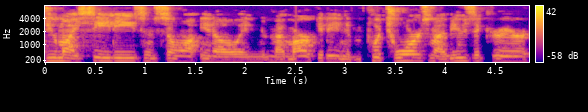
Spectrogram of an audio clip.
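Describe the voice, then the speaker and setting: A woman is speaking. Her tone is bright and sharp. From Detroit, US Midwest. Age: 60s. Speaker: blues singer. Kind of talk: podcast interview.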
